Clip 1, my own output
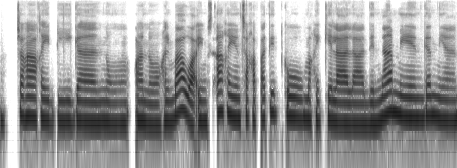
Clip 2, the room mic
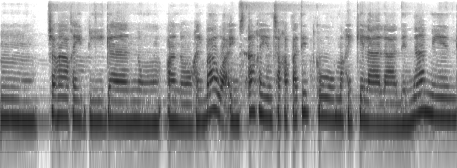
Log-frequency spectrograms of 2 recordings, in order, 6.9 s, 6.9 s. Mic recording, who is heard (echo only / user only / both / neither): echo only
